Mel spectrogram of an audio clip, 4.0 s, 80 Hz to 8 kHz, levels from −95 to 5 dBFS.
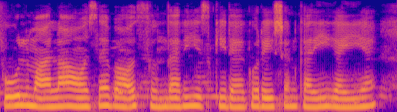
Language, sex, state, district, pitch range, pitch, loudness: Hindi, female, Chhattisgarh, Sukma, 180-195 Hz, 185 Hz, -21 LUFS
